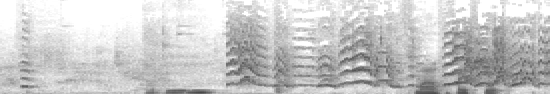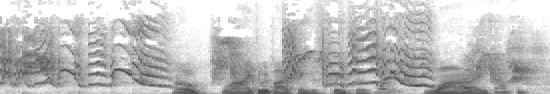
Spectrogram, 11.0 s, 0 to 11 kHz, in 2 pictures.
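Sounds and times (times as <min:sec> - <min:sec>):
squeaky toy squeaking: 0:02.2 - 0:10.8.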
